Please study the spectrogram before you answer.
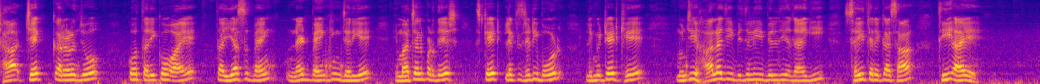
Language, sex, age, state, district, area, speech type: Sindhi, male, 60+, Uttar Pradesh, Lucknow, urban, read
